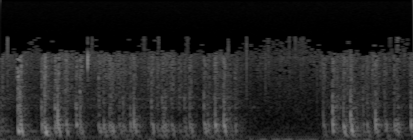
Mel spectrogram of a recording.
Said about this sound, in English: See the way those horses are greeting each other? Yeah. golly. Well, that smaller white horse is the son of Silver.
